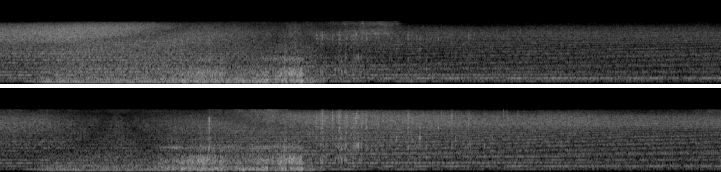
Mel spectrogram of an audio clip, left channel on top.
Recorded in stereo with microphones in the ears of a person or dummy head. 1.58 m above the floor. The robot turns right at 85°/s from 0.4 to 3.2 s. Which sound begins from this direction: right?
Crumpling, at 3.1 s.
